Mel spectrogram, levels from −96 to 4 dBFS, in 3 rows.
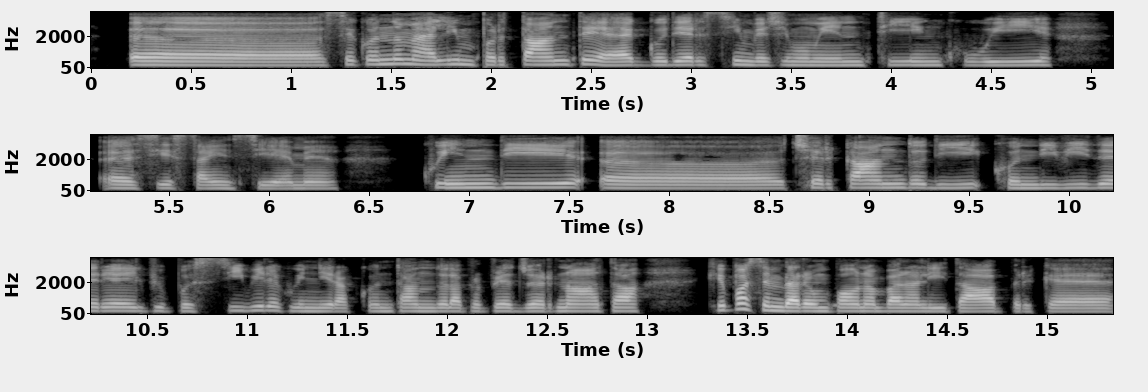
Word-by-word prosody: ehm, 180 Hz, -2 st, +4 dB
secondo 225 Hz, +6 st, -1 dB
me 215 Hz, -4 st, +4 dB
l'importante 205 Hz, -1 st, +2 dB
è 185 Hz, -, +2 dB
godersi 190 Hz, +2 st, -1 dB
invece 190 Hz, -1 st, -2 dB
i -, -, -5 dB
momenti 185 Hz, +1 st, -3 dB
in 185 Hz, 0 st, -4 dB
cui, 185 Hz, 0 st, -4 dB, 0.3 s
ehm, 185 Hz, -1 st, -1 dB
si 185 Hz, +2 st, +2 dB
sta 175 Hz, -, +1 dB
insieme. 170 Hz, 0 st, -2 dB, 0.4 s
Quindi, 215 Hz, +1 st, +1 dB
ehm, 180 Hz, -2 st, -1 dB
cercando 200 Hz, +1 st, +1 dB
di 190 Hz, +1 st, -4 dB
condividere 195 Hz, +2 st, -1 dB
il 190 Hz, -, -3 dB
più 195 Hz, 0 st, -10 dB
possibile, 205 Hz, +5 st, -3 dB
quindi 180 Hz, -2 st, -5 dB
raccontando 180 Hz, +1 st, -3 dB
la 180 Hz, -, +1 dB
propria 180 Hz, +1 st, -4 dB
giornata, 180 Hz, +1 st, +1 dB, 0.3 s
che 230 Hz, -, -2 dB
può 290 Hz, -, +6 dB
sembrare 205 Hz, -7 st, +5 dB
un 185 Hz, -, -2 dB
po' 185 Hz, -, +1 dB
una 185 Hz, 0 st, +1 dB
banalità 175 Hz, -1 st, +2 dB
perché, 165 Hz, 0 st, -2 dB
185 Hz, 140 wpm, -25 LUFS, 180-200 Hz, 0.4 s, può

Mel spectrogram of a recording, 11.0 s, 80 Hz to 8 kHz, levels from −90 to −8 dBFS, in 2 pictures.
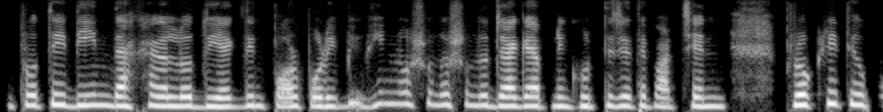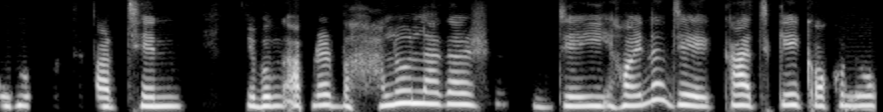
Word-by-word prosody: প্রতিদিন 265 Hz, -1 st, +1 dB
দেখা 245 Hz, +1 st, +2 dB
গেল 240 Hz, 0 st, +4 dB
২-১ 225 Hz, -1 st, +2 dB
দিন 250 Hz, -1 st, 0 dB
পর, -, -, +2 dB
পরই 235 Hz, 0 st, +2 dB
বিভিন্ন 300 Hz, +2 st, -4 dB, 0.2 s
সুন্দর, 275 Hz, -3 st, -3 dB
সুন্দর 260 Hz, -2 st, -2 dB
জায়গায় 240 Hz, 0 st, +5 dB
আপনি 235 Hz, +2 st, -1 dB
ঘুরতে 240 Hz, +1 st, -1 dB
যেতে 245 Hz, +1 st, -1 dB
পারছেন। 230 Hz, +1 st, -1 dB, 0.5 s
প্রকৃতি 280 Hz, +3 st, +3 dB
উপভোগ 245 Hz, +1 st, -5 dB
করতে 445 Hz, -, -47 dB
পারছেন। 235 Hz, +2 st, 0 dB, 0.6 s
এবং 245 Hz, +1 st, +3 dB
আপনার 265 Hz, +2 st, -1 dB, 0.2 s
ভালো 265 Hz, +9 st, 0 dB, 0.2 s
লাগার 295 Hz, -1 st, +2 dB, 0.6 s
যেই 245 Hz, 0 st, +2 dB, 0.2 s
হয় 260 Hz, 0 st, +3 dB
না 410 Hz, -, +1 dB
যে 275 Hz, -, +4 dB, 0.3 s
কাজকে 265 Hz, +1 st, +1 dB, 0.2 s
কখনো 250 Hz, +1 st, -2 dB
250 Hz, 160 wpm, -20 LUFS, 240-270 Hz, 0.6 s, জায়গায়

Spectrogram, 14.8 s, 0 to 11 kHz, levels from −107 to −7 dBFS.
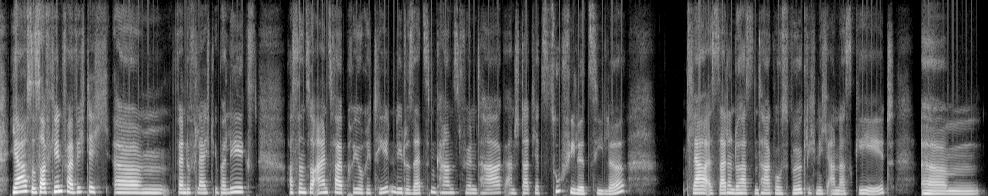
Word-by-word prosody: Ja, 255 Hz, +3 st, +9 dB
es 290 Hz, -, +4 dB
ist 230 Hz, +1 st, +5 dB
auf 240 Hz, 0 st, +8 dB
jeden 275 Hz, +3 st, +8 dB
Fall 245 Hz, -6 st, +4 dB
wichtig, 250 Hz, 0 st, -2 dB
ähm, 210 Hz, -2 st, +1 dB
wenn 210 Hz, -1 st, +2 dB
du 210 Hz, -, -1 dB
vielleicht 205 Hz, 0 st, -4 dB
überlegst, 230 Hz, +4 st, -1 dB, 0.5 s
was 215 Hz, 0 st, -4 dB
sind 230 Hz, -1 st, +1 dB
so 225 Hz, -, +1 dB
1, 225 Hz, +1 st, +2 dB
2 230 Hz, -2 st, +2 dB
Prioritäten, 210 Hz, +4 st, -5 dB
die 220 Hz, -2 st, -2 dB
du 195 Hz, -2 st, -4 dB
setzen 185 Hz, +6 st, -4 dB
kannst 210 Hz, -1 st, -5 dB
für 205 Hz, -, -9 dB
'n 195 Hz, 0 st, -5 dB
Tag, 195 Hz, +2 st, -3 dB
anstatt 195 Hz, 0 st, -7 dB
jetzt 185 Hz, 0 st, -11 dB
zu 290 Hz, -, -1 dB
viele 180 Hz, -, -1 dB
Ziele. 170 Hz, -, -3 dB, 0.9 s
Klar, 195 Hz, -1 st, +4 dB
es 175 Hz, -1 st, -7 dB
sei 185 Hz, -, +3 dB
denn, 200 Hz, 0 st, -1 dB
du 190 Hz, -, +1 dB
hast 190 Hz, -1 st, -2 dB
'n 180 Hz, -, -4 dB
Tag, 185 Hz, 0 st, -3 dB
wo's 175 Hz, -1 st, -6 dB
wirklich 195 Hz, 0 st, -3 dB
nicht 170 Hz, 0 st, -7 dB
anders 165 Hz, -1 st, -6 dB
geht. 175 Hz, +2 st, -4 dB, 0.4 s
Ähm, 155 Hz, -2 st, -1 dB
205 Hz, 180 wpm, -23 LUFS, 180-220 Hz, 0.9 s, Ja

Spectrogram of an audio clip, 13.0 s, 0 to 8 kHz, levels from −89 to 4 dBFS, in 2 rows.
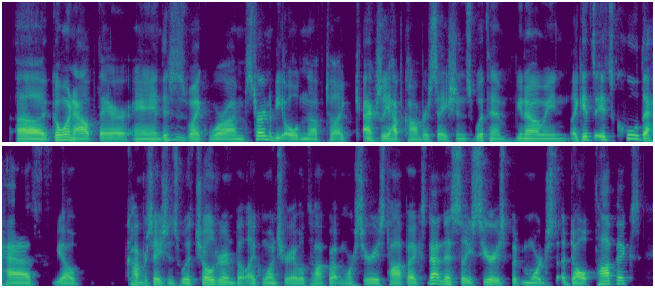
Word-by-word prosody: uh, 105 Hz, -1 st, +6 dB
going 145 Hz, +5 st, +4 dB
out 105 Hz, 0 st, +3 dB
there, 90 Hz, -1 st, 0 dB
and 100 Hz, 0 st, -1 dB
this 150 Hz, +4 st, -3 dB
is 140 Hz, -4 st, -9 dB
like 105 Hz, -4 st, 0 dB
where 100 Hz, -1 st, +1 dB
I'm 95 Hz, 0 st, 0 dB
starting 185 Hz, -, +1 dB
to -, -, -4 dB
be -, -, -2 dB
old 105 Hz, -, +1 dB
enough 95 Hz, -1 st, -2 dB
to -, -, -6 dB
like 90 Hz, +1 st, -5 dB
actually 115 Hz, -1 st, +2 dB
have 100 Hz, -, +1 dB
conversations 95 Hz, +3 st, -4 dB
with 115 Hz, +1 st, -2 dB
him, 110 Hz, -1 st, -3 dB
you 120 Hz, -, -3 dB
know 115 Hz, -1 st, +3 dB
what 110 Hz, -, -1 dB
I 110 Hz, -, -2 dB
mean? 110 Hz, 0 st, -10 dB
Like -, -, -2 dB
it's 170 Hz, -, +2 dB
it's 165 Hz, -1 st, +1 dB
cool 215 Hz, -2 st, -2 dB
to -, -, +6 dB
have, 100 Hz, -2 st, +3 dB, 0.2 s
you 105 Hz, -, -2 dB
know, 95 Hz, 0 st, -1 dB, 0.4 s
conversations 105 Hz, -5 st, -2 dB
with 100 Hz, 0 st, -2 dB
children, 125 Hz, 0 st, +2 dB
but -, -, -3 dB
like 100 Hz, 0 st, -3 dB
once 100 Hz, 0 st, -2 dB
you're -, -, -2 dB
able 95 Hz, -, 0 dB
to 100 Hz, -, -17 dB
talk 95 Hz, -1 st, -3 dB
about -, -, -2 dB
more 95 Hz, +1 st, -6 dB
serious 100 Hz, +2 st, -2 dB
topics, 100 Hz, -, 0 dB
not 175 Hz, -3 st, +6 dB
necessarily 115 Hz, -4 st, 0 dB
serious, 110 Hz, -2 st, 0 dB
but 105 Hz, -, -8 dB
more 105 Hz, +1 st, -2 dB
just -, -, -10 dB
adult 95 Hz, 0 st, +1 dB
topics, 155 Hz, +3 st, +1 dB
105 Hz, 265 wpm, -25 LUFS, 100-120 Hz, 0.4 s, uh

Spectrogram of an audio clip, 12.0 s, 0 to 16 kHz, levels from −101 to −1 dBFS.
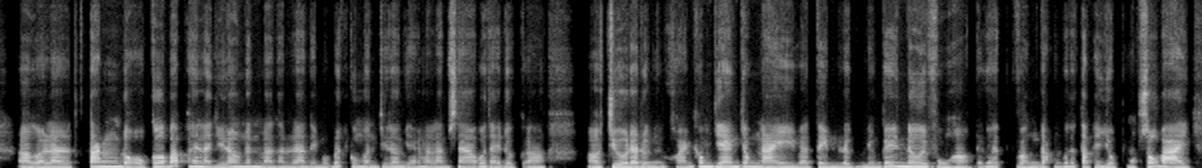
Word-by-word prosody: à, 145 Hz, 0 st, -1 dB
gọi 125 Hz, -2 st, -1 dB
là, 120 Hz, -1 st, +1 dB, 0.2 s
tăng 165 Hz, +1 st, +5 dB
độ 130 Hz, -6 st, 0 dB
cơ 170 Hz, 0 st, +4 dB
bắp 230 Hz, +7 st, +2 dB
hay 180 Hz, -2 st, +2 dB
là 155 Hz, -, +2 dB
gì 130 Hz, -1 st, -4 dB
đâu. 160 Hz, +2 st, +1 dB
Nên 160 Hz, 0 st, +2 dB
mà 135 Hz, -4 st, -3 dB
thành 125 Hz, 0 st, -5 dB
ra 145 Hz, +2 st, -1 dB
thì 135 Hz, -, -6 dB
mục 120 Hz, +4 st, -6 dB
đích 185 Hz, -, -3 dB
của 145 Hz, -, -6 dB
mình 140 Hz, -4 st, -2 dB
chỉ 130 Hz, -, -7 dB
đơn 155 Hz, -1 st, -2 dB
giản 125 Hz, +7 st, -5 dB
là 150 Hz, -, -4 dB
làm 125 Hz, -2 st, -4 dB
sao 140 Hz, +2 st, -1 dB
có 165 Hz, +2 st, -2 dB
thể 135 Hz, -, -4 dB
được, 130 Hz, -4 st, -7 dB
ờ, -, -, -6 dB, 0.5 s
ờ, 125 Hz, -1 st, -1 dB
chừa 135 Hz, -2 st, +1 dB
ra 145 Hz, +1 st, +4 dB
được 140 Hz, -2 st, -3 dB
những 115 Hz, 0 st, -4 dB
khoảng 125 Hz, +2 st, -4 dB
không 165 Hz, -2 st, +4 dB
gian 155 Hz, +1 st, +5 dB
trong 155 Hz, -2 st, +1 dB
ngày 130 Hz, -1 st, +3 dB
và 120 Hz, -1 st, -3 dB
tìm 125 Hz, -1 st, -1 dB
được 120 Hz, -1 st, -3 dB
những 125 Hz, -2 st, -3 dB
cái 180 Hz, +3 st, +1 dB
nơi 160 Hz, -3 st, +6 dB
phù 125 Hz, -2 st, -2 dB
hợp 120 Hz, -2 st, 0 dB
để -, -, -10 dB
có 170 Hz, -, -2 dB
thể 150 Hz, -, -3 dB, 0.2 s
vận 130 Hz, 0 st, -3 dB
động, -, -, -3 dB
có 170 Hz, -, -2 dB
thể 165 Hz, -, -2 dB
tập -, -, -2 dB
thể 140 Hz, -, -4 dB
dục 135 Hz, -5 st, -3 dB
một 120 Hz, -2 st, -6 dB
số 180 Hz, +8 st, +1 dB
bài 130 Hz, -10 st, +6 dB
140 Hz, 305 wpm, -23 LUFS, 125-160 Hz, 0.5 s, nơi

